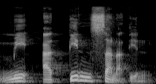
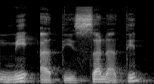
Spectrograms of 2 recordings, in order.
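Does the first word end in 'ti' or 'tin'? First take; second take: tin; ti. First: The first word ends in 'tin', with an 'n'. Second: The first word ends in 'ti', with no 'n'.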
